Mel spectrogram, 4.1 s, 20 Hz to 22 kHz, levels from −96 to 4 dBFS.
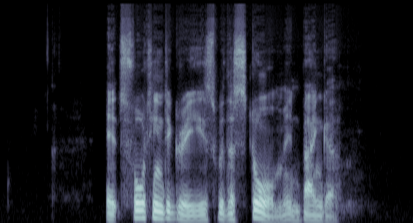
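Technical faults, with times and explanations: No technical faults are audible anywhere in this recording.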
